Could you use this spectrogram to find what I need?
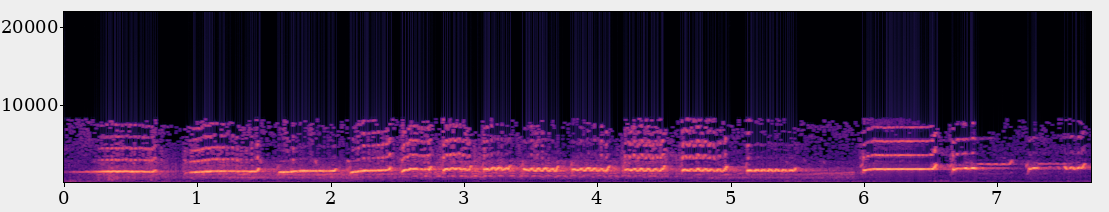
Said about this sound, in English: this is the same bird's bubble song.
